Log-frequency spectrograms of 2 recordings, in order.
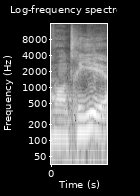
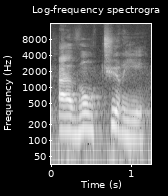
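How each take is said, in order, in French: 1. Le mot est raccourci, ses premières syllabes sont omises. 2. Le mot est prononcé en entier, toutes les syllabes sont présentes. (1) "ce n'est pas la bonne prononciation" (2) "C'est aventurier"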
